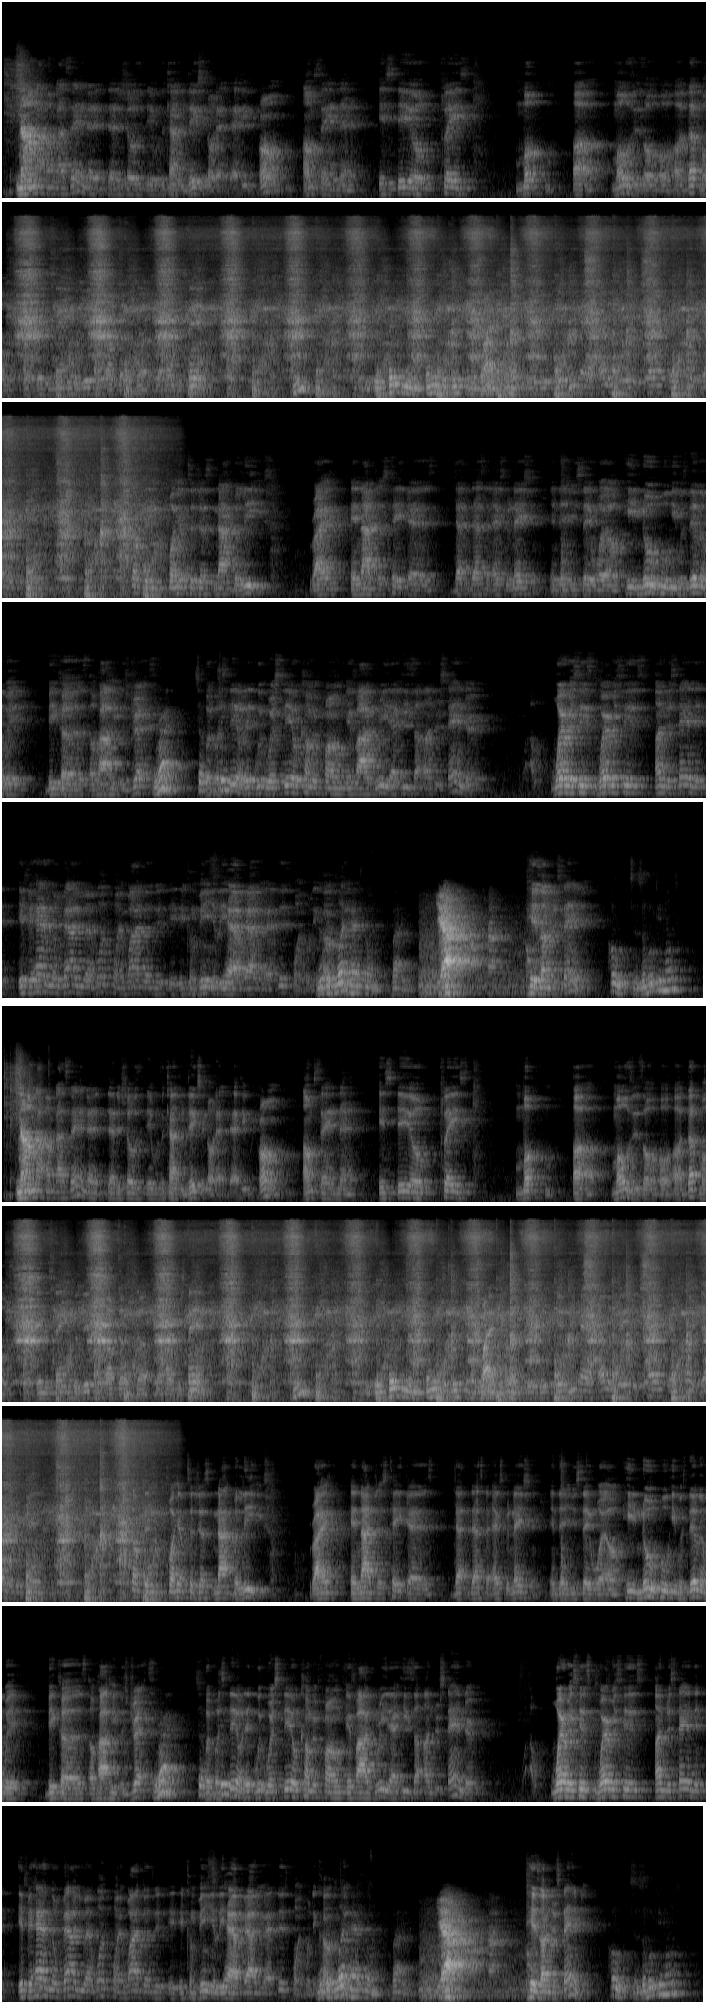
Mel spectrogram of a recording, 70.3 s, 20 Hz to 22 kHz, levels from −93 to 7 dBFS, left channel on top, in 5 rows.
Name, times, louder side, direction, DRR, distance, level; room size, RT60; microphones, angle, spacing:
voice 1, 0.1-5.5 6.0-7.0 7.5-8.5 8.8-9.5 10.3-10.6 10.9-11.0 11.4-11.9 12.2-14.2 14.8-18.1 23.6-29.0 30.7-33.6 34.3-34.7 35.1-36.7 37.2-38.8 39.1-42.5 43.1-45.1 46.3-51.7 52.8-52.9 53.2-55.0 55.3-56.2 56.6-63.3 63.7-63.8 66.8-68.0, right 2 dB, 35° right, 3 dB, 0.4 m, -44 dB
sound 1, 14.1-31.7, right 2 dB, 75° right, 0.9 m, -40 dB
voice 2, 21.2-24.4 45.2-45.6 46.1-46.3 46.6-46.8 62.6-63.8 64.1-64.5 68.4-69.8, equal, 25° left, 0 dB, 0.4 m, -43 dB
voice 3, 64.6-66.9, left 3 dB, 80° left, -1 dB, 0.7 m, -34 dB
4.6 x 2.3 x 3.0 m, 1.1 s
head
